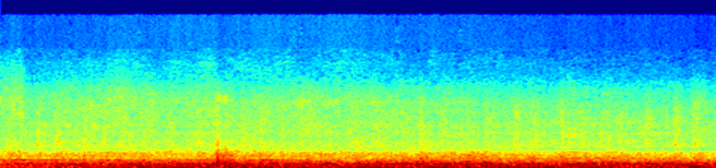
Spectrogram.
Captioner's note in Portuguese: assobio suave; barulho de trem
